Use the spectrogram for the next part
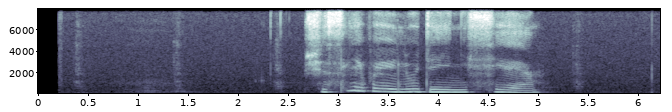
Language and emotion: Russian, neutral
